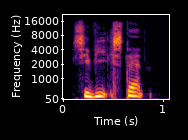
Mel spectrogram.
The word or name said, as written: civilstand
